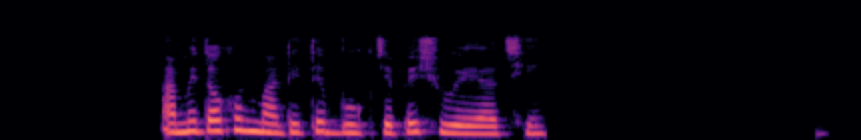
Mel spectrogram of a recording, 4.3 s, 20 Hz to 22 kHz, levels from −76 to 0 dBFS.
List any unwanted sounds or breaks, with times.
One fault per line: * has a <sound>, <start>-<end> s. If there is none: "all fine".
all fine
